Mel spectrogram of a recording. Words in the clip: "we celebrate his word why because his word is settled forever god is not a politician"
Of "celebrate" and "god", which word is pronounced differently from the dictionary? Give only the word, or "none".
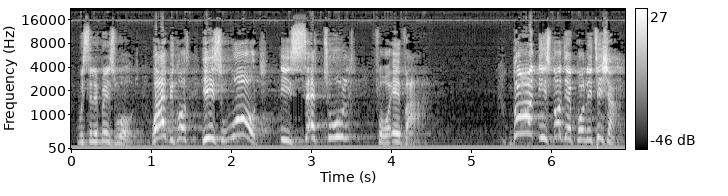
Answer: none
